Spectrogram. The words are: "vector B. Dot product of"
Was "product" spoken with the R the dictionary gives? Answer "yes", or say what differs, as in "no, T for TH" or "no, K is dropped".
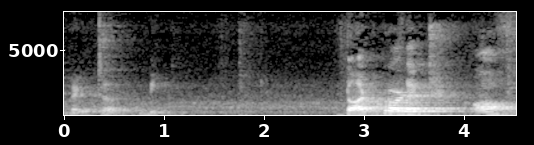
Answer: yes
